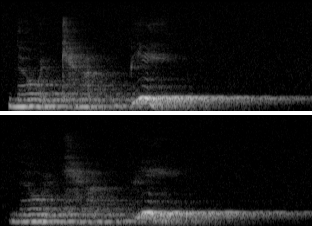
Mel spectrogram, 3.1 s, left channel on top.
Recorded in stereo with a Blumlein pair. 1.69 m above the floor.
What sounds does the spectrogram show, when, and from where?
0.1 s a woman speaking: 50° left, 2.5 m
